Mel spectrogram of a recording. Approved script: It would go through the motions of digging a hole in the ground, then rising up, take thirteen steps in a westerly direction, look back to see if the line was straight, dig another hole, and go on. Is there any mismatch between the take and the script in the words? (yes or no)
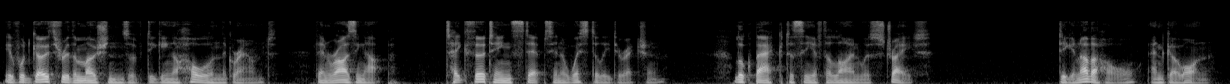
no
